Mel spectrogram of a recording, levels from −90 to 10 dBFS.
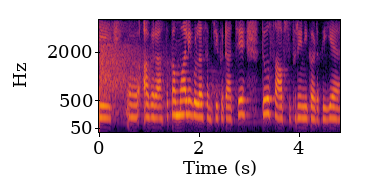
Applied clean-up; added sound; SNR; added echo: none; Clapping; 17 dB; none.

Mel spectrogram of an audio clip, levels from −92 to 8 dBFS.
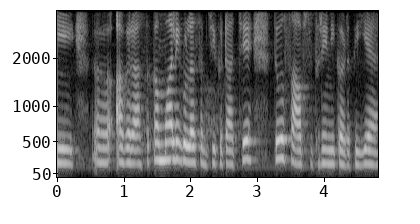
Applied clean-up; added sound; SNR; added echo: none; none; none; none.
